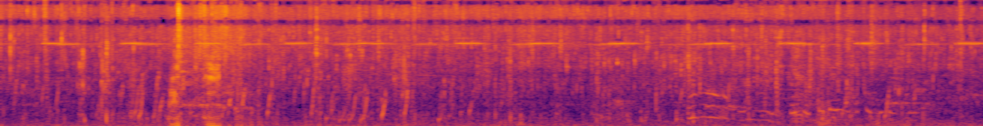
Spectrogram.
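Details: Native black pig on a free-range farm in Albay, the Philippines: a harsh, loud squealing burst about two seconds in, softer grunts around it, then people talking over a steady thin high tone.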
